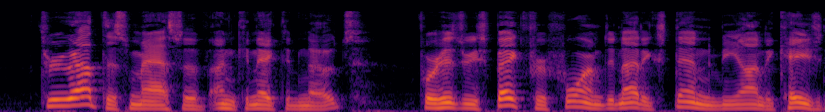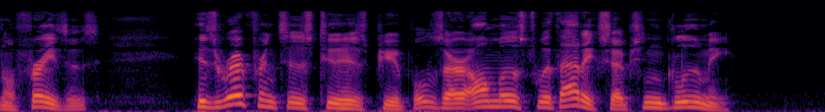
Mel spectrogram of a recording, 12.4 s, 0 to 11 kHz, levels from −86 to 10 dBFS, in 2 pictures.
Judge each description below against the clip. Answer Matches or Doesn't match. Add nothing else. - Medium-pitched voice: Doesn't match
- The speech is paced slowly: Matches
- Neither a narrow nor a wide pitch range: Doesn't match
